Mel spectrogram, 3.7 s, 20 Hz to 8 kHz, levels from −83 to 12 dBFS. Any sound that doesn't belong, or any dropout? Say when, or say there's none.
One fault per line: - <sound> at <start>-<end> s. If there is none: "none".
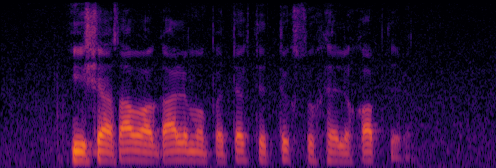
none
